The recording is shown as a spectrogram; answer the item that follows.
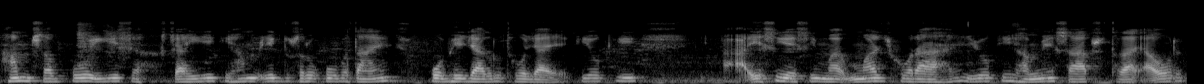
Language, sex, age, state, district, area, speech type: Hindi, female, 45-60, Uttar Pradesh, Prayagraj, rural, spontaneous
